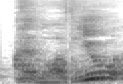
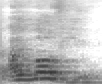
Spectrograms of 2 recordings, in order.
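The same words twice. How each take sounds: First: "I love you" rising on "you" like a question. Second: Said with kindness and tenderness; a sincere, loving statement; tender. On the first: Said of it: "as a question mark". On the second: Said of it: "when said with kindness and tenderness". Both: Shown as a demonstration.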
